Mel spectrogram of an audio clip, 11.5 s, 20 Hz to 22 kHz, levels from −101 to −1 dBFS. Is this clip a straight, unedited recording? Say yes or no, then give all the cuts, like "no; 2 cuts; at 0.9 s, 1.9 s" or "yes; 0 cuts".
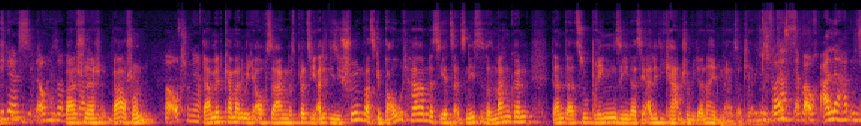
yes; 0 cuts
